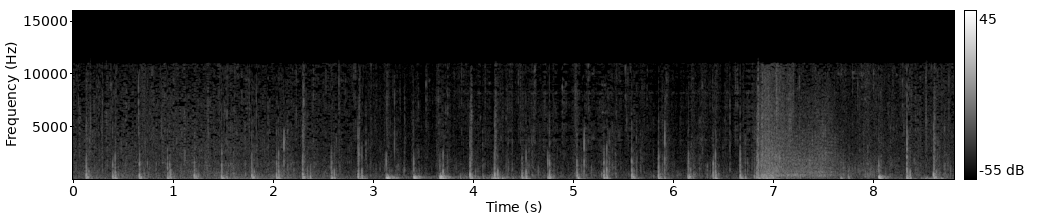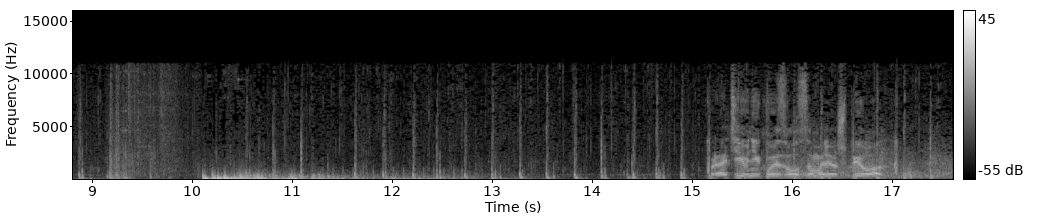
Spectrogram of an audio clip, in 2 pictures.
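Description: Footsteps run quickly and steadily over hard ground.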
